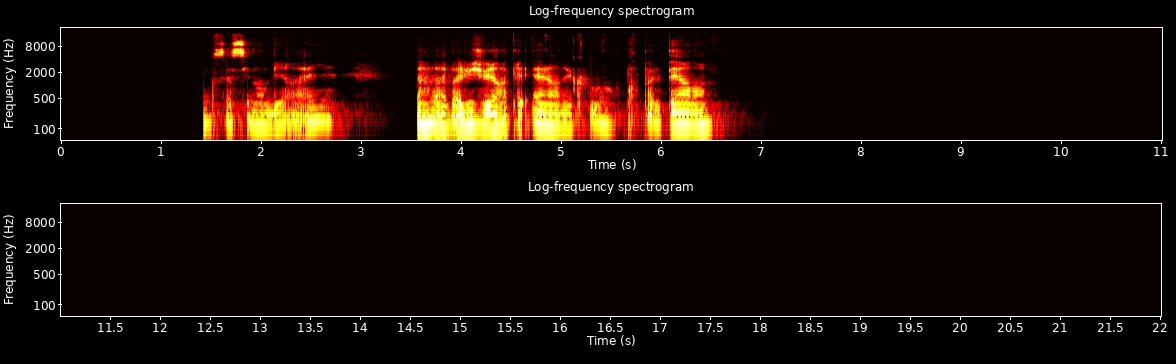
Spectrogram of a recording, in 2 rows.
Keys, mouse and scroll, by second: 1.3 click, 3.5 middle click, 3.7 middle click, 4.0 middle click, 4.5 middle click, 5.0 alt+click, 5.5 alt+right click, 7.5 click, 8.4-13.7 typing, 8.7 alt+click, 16.4 click, 19.9 alt+click, 20.1 click.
